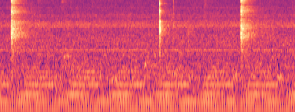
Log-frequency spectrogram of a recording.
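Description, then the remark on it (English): Three sharp, crisp pops from a mantis shrimp in a lab aquarium strike at irregular intervals over a steady low mechanical hum, each snap bright and brief, the first slightly longer and crackly. “There are lots of crackles and pops, especially if people just fed them snails.”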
